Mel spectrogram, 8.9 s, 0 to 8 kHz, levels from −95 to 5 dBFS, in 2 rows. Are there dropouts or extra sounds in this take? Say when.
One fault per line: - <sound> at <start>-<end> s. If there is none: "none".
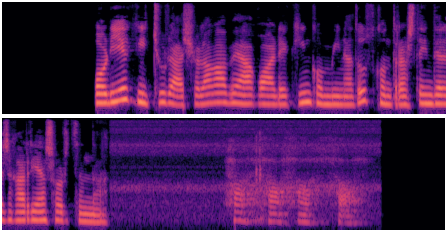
- laugh at 6.7-8.2 s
